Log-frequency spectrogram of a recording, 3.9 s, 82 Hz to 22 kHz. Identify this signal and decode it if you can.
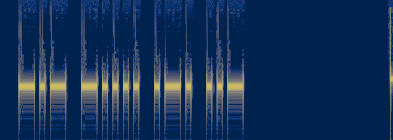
Morse code, heard as a keyed tone, about 21 wpm, 700 Hz. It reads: K6RU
